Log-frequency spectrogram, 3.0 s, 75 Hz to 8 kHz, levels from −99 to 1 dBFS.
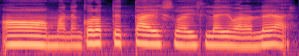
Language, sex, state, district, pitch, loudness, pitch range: Chakma, female, Tripura, Unakoti, 205 Hz, -15 LUFS, 190-215 Hz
